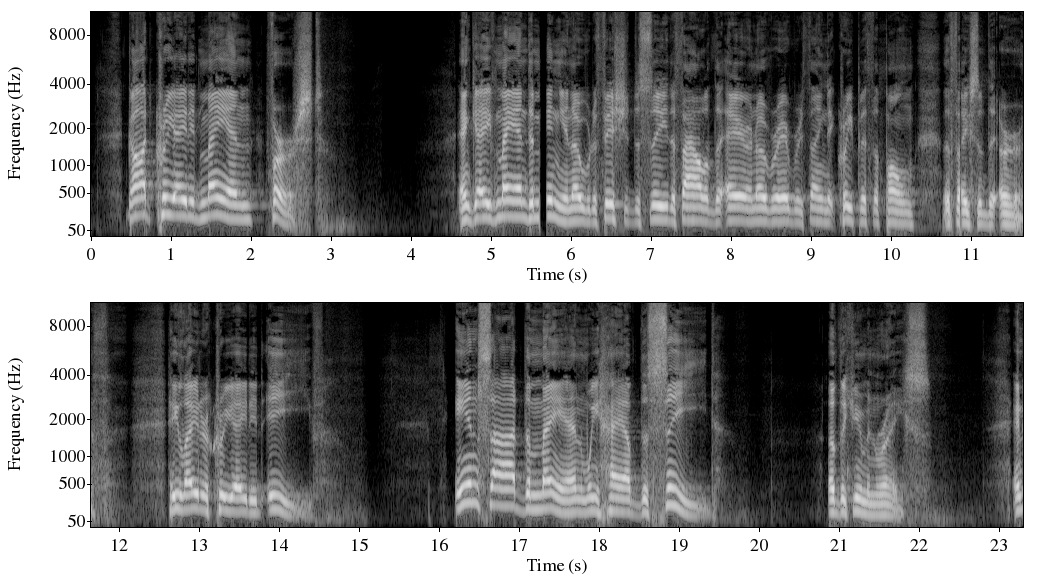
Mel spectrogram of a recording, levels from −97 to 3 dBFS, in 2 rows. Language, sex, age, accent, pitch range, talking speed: English, male, 50-69, American, 155-215 Hz, 120 wpm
